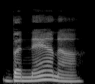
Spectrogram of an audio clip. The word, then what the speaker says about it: banana: For example, in the word banana, the stress is on the second syllable.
